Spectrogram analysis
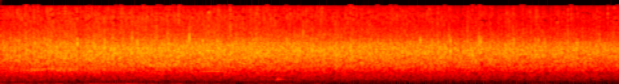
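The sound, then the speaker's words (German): A crowd claps steadily for several seconds, a dense, even wash of applause at constant loudness with no voices on top. “Aber ganz ehrlich, das könnte jetzt mal ein Applaus für die Bahn wert sein, weil das ist sportlich.”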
